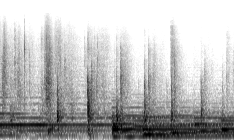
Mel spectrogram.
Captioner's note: heels clack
